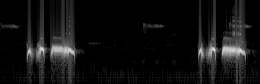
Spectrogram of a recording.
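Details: Spotted dove cooing, played so captive doves will coo: two identical phrases about three and a half seconds apart, each two short notes and a long burry coo that falls away, with faint high chirps.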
